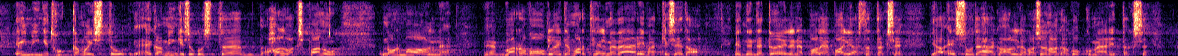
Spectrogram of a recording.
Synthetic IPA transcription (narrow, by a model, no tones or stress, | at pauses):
e̞jmiŋɡ̥it̪hukːɑmɤjst̪ue̞ɡ̥ɑmiŋɡisuɡ̥ust̪hɑlvɑkspɑnu | no̞rmɑːlne̞̰ | vɑrːo̞vo̞ːɡ̥lɑjd̪jɑmɑrt̪ˑhe̞lme̞væːɾivɑd̪̥kise̞d̪̥ɑet̪ne̞nd̪̥e̞t̪ɤ̞e̞line̞pɑle̞pɑlʲjɑst̪ɑt̪ːˑɑkse̞ | jɑʔe̞sːut̪æɦeɡ̥ɑɑlɡ̥ɑvɑsɤnɑɡ̥ɑko̞kːumæːɾit̪ːˑɑkse̞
